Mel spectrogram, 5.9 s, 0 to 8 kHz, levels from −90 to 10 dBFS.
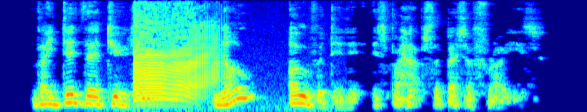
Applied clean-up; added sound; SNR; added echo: none; Fart; 0 dB; none.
